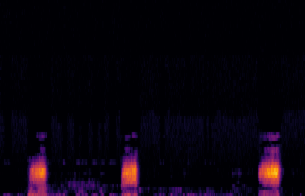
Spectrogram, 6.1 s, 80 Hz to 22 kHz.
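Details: Barn owlets at the nest around branching time, 15 September 2011 at 4:07 AM: harsh hissing screeches roughly half a second long, three spaced about two seconds apart, with soft low thumps and shuffling between them.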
